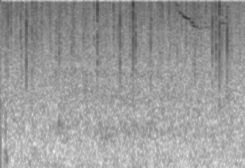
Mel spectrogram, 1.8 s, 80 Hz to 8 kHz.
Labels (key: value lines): label: biophony, dolphin
recorder: SoundTrap 500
